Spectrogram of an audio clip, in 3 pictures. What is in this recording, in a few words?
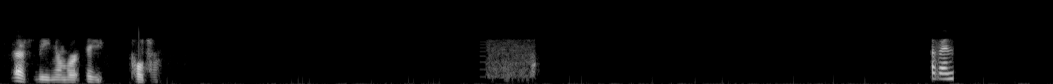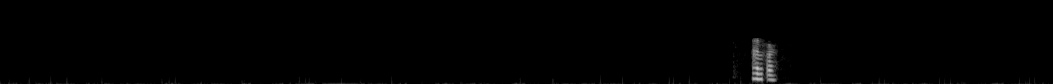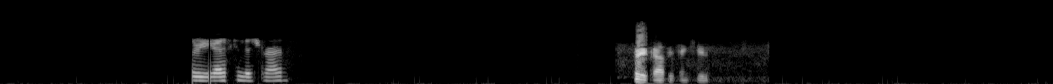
Light Rail Secur Light Rail, scanner audio; ThompsonPeakHigh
